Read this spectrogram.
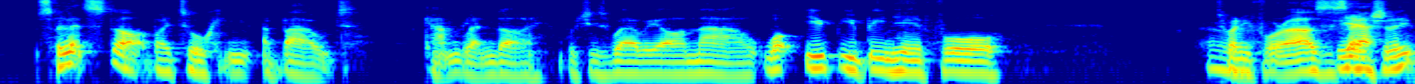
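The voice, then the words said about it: Extremely croaky voice. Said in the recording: “with an extremely croaky voice”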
